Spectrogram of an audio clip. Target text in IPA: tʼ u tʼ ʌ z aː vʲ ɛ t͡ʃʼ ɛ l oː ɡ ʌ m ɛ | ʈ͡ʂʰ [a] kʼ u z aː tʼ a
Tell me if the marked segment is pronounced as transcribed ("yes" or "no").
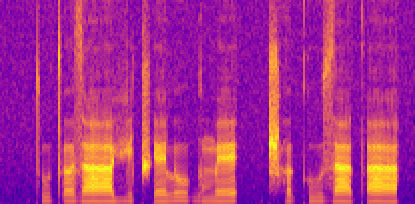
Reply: no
